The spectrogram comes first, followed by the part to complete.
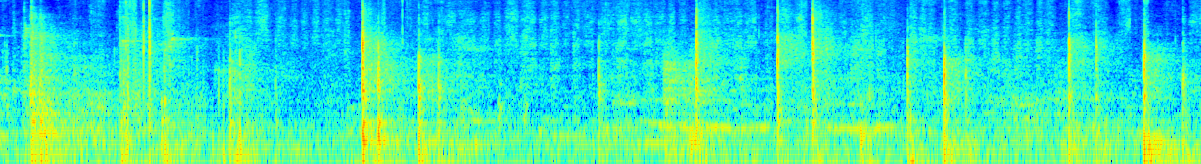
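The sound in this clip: A mathematical formula is written out by hand: many short, scratchy strokes and light taps come in uneven bursts, with sharper clicks scattered throughout, faint and without any talk.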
